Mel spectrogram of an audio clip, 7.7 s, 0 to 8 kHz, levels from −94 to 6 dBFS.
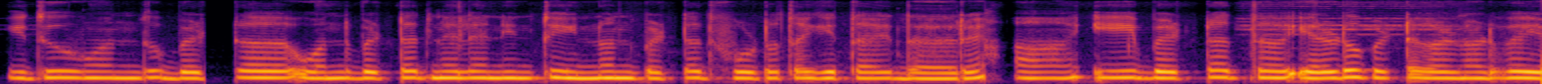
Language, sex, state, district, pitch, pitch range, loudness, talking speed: Kannada, female, Karnataka, Shimoga, 225 Hz, 220-230 Hz, -14 LUFS, 140 wpm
